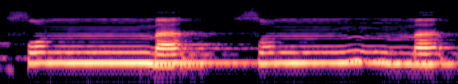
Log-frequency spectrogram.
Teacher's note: মিমের উপরে কি আছে? তাসদীদ আসছে, তাহলে গুণনা করা ওয়াজিব।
